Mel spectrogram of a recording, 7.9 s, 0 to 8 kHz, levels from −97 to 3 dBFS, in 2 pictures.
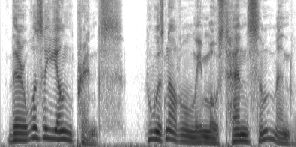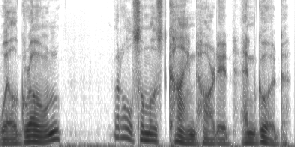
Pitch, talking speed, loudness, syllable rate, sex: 120 Hz, 160 wpm, -19 LUFS, 4.3 syllables/s, male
